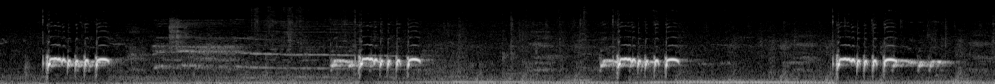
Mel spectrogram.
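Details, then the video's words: Zebra dove of local stock giving a song meant to make other doves answer: four trilled, pulsed cooing phrases about every two and a half seconds, with a long sliding tonal call early on and a low hum underneath. "Perkutut lokal suara ini disukai burung perkutut langsung nyaut"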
